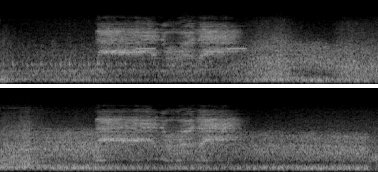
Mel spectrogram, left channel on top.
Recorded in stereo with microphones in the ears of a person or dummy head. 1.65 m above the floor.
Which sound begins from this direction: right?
A shout, at 0.9 s.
